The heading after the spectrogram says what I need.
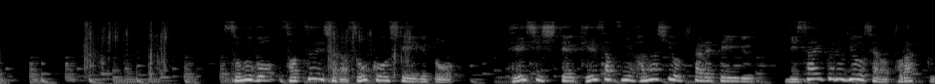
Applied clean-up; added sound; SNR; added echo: classical method WPE with log-MMSE.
